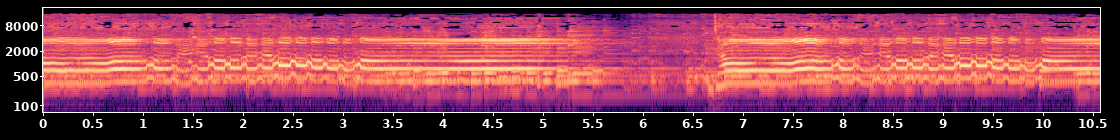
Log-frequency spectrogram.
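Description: A woman singing Persian classical avaz in Bayat-e Esfahan: two long sung phrases, each opening with a rising glide and filled with tahrir, the rapid yodel-like trills of the voice. A tar plays along with the voice.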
